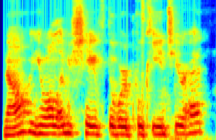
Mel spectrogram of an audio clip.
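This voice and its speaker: A woman co-hosting a podcast, chatting casually in an excitable, rambling way and swearing now and then. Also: mid-range voice, fast talker, low-quality recording. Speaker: podcast co-host. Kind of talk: casual chat.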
